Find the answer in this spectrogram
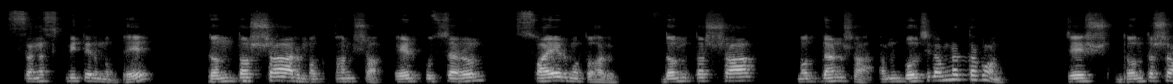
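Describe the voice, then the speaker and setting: A man teaching a scripture class, patiently repeating words to demonstrate correct pronunciation. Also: on the high side. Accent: Bengali. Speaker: Gita course teacher. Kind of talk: pronunciation lesson.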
